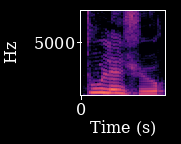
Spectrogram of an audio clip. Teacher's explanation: 끝 자음의 발음을 제가 전혀 하지 않았고 이 중간에 단어를 읽을 때 스펠링 다음에 S 자음이 붙어져 나왔기 때문에 에로 발음했어요.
